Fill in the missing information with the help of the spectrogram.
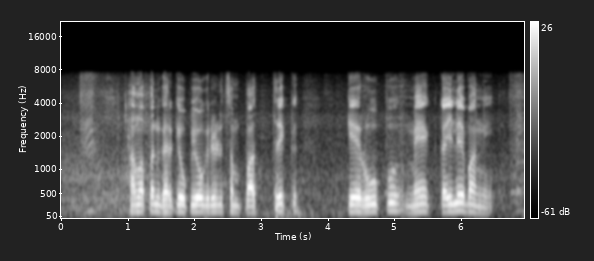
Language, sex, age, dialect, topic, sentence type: Bhojpuri, male, 25-30, Northern, banking, statement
